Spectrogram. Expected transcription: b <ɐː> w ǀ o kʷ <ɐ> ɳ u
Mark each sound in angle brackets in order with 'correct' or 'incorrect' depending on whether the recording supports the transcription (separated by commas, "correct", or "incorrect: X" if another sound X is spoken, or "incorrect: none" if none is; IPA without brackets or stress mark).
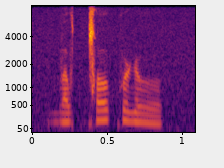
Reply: incorrect: ɐ, correct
